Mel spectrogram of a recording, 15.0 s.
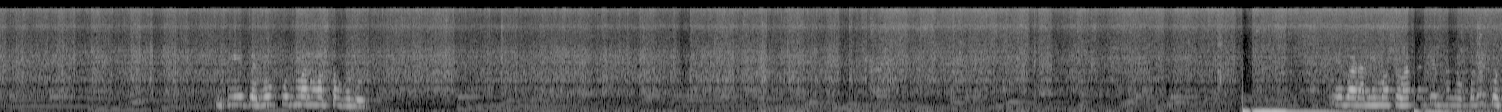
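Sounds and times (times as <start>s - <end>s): spice paste sizzling: 0.0s - 15.0s
spatula stirring and scraping: 3.2s - 15.0s.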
